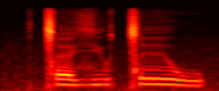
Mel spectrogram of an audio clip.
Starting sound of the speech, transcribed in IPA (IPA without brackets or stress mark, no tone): ǀ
